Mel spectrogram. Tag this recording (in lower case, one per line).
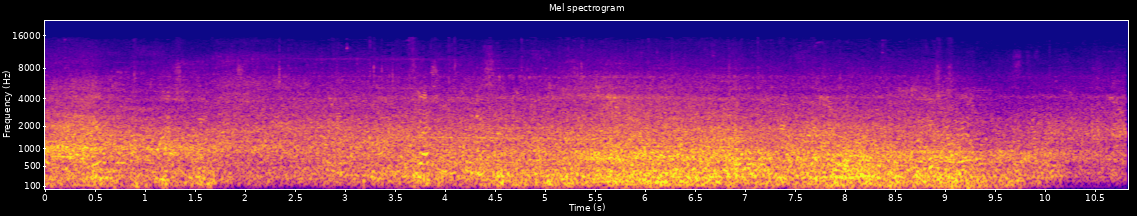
speech
vehicle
